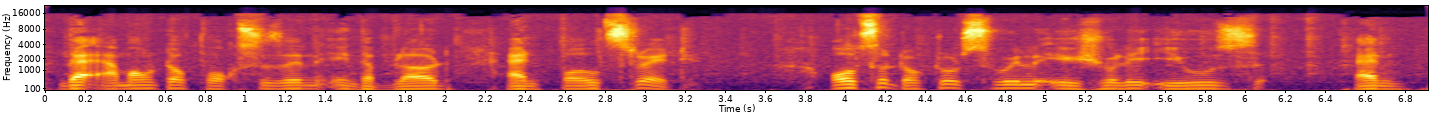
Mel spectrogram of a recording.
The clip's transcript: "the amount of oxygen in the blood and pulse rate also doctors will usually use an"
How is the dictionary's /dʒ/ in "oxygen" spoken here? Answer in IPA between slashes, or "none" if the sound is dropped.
/z/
